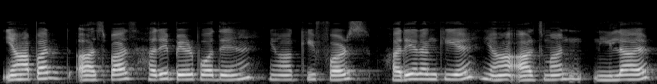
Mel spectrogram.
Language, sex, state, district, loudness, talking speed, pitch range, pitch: Hindi, female, Bihar, Kishanganj, -16 LUFS, 155 wpm, 215-245 Hz, 225 Hz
